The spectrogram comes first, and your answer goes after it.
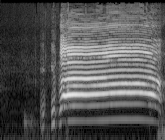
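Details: Goat kid being castrated lets out a drawn-out, loud, level bleat of over a second. Rich harmonics give it a nasal quality, and soft huffs lead into the cry.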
